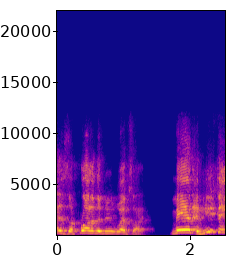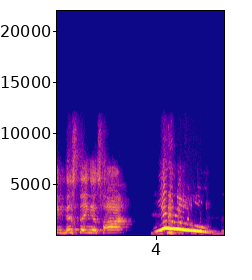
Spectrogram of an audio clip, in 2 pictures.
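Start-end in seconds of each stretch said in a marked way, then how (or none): 3.9-5.0 loud high whoop of hype; rally-crowd whoop; excited whoop. Real, not acted. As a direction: let out a big celebratory woo.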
